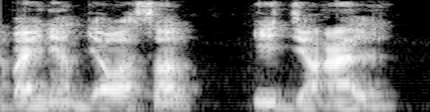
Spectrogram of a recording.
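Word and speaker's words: اجعل: Hamzah wasal ij'al. Ingat kaidahnya huruf yang ketiga harokannya fathah maka dibaca kasroh ya hamzah wasalnya.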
